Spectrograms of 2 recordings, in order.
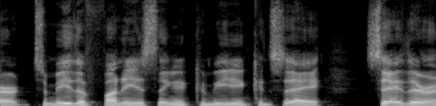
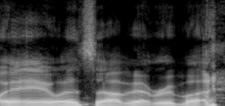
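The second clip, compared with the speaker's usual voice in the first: mock low-fidelity casual voice. Retelling how Spade greeted the audience on tour: imitating Spade's lo-fi attitude. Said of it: "he had a lo-fi kinda attitude".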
